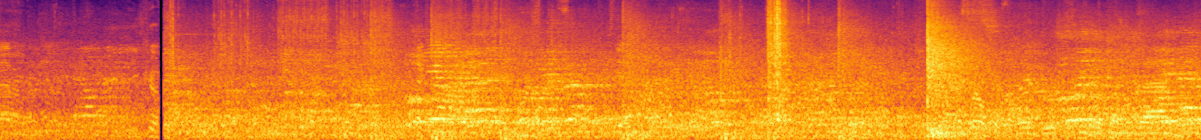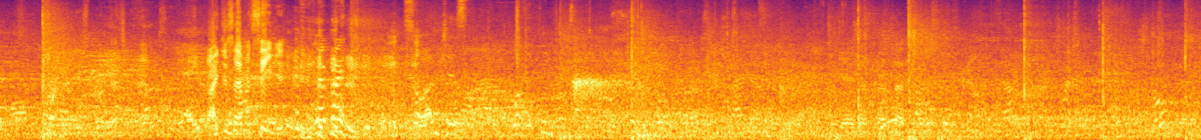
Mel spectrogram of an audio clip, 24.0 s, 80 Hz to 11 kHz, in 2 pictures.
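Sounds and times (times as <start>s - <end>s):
people chattering: 0.0s - 24.0s.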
